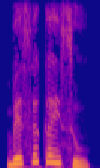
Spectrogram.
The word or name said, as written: ಬೆಸಕೈಸು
